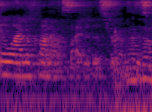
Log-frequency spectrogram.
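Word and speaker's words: limaçon: say it, there's like I say limacon because I like to just pronounce things phonetically. I think it's technically limason, and there's an accent with the C, but I don't know how to draw it.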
